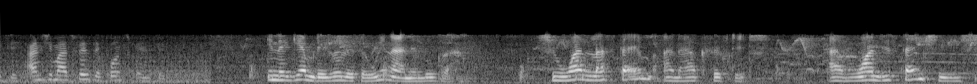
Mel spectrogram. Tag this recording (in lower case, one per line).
cluck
